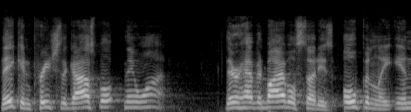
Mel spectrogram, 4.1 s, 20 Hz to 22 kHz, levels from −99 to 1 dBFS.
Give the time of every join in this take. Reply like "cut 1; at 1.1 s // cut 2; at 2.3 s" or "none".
cut 1; at 1.2 s // cut 2; at 1.9 s // cut 3; at 2.6 s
